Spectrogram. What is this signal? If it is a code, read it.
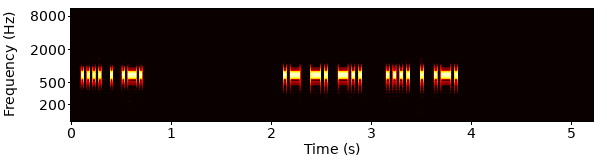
Morse code, heard as a keyed tone, about 46 wpm, 700 Hz. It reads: HER AND HER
